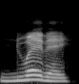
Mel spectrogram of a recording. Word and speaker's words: nueve: Nueve, that V here is not a V in Spanish, not a V sound, it's more of a B sound. It's a subtle B sound, and it's nueve, nueve. It's not a V as in how we pronounce V in English, okay? Nueve, nueve.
